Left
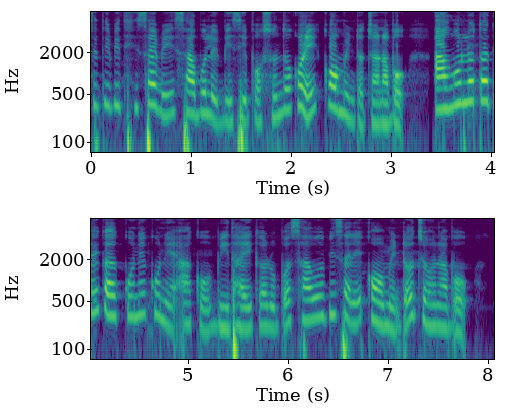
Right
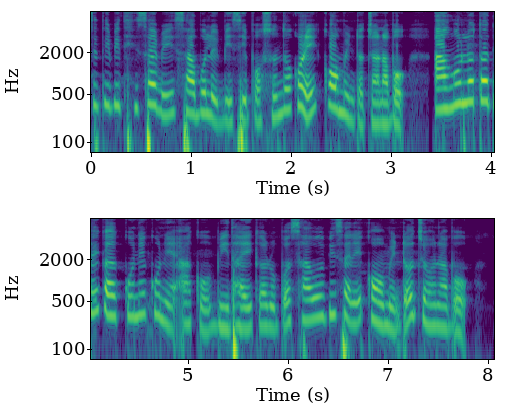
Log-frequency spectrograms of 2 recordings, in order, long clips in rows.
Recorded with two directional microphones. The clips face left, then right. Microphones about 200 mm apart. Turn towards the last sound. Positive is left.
turn(degrees=-30)  # may be behind; listen again after turning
